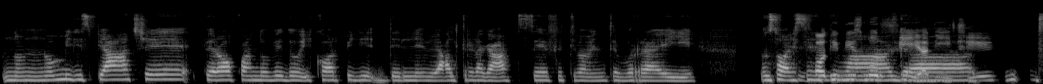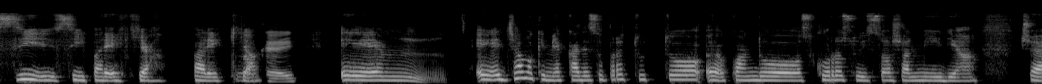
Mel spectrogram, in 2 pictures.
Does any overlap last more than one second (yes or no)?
yes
